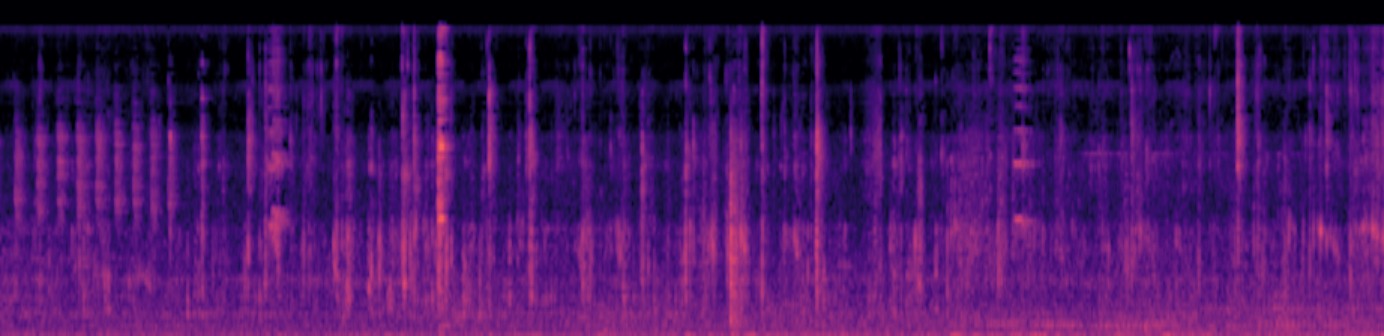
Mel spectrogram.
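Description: Close-miked chewing of luchi, the puffed fried flatbread, eaten by hand, heard as many short mouth clicks with a sharper click about six seconds in.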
